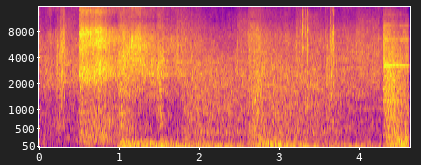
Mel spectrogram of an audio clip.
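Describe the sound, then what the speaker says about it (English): Every weapon on a mech suit firing at once in Metal Wolf Chaos XD, a loud continuous roar of explosions and booms that stays dense and heavy throughout. "You can fire all of your fucking weapons at once."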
